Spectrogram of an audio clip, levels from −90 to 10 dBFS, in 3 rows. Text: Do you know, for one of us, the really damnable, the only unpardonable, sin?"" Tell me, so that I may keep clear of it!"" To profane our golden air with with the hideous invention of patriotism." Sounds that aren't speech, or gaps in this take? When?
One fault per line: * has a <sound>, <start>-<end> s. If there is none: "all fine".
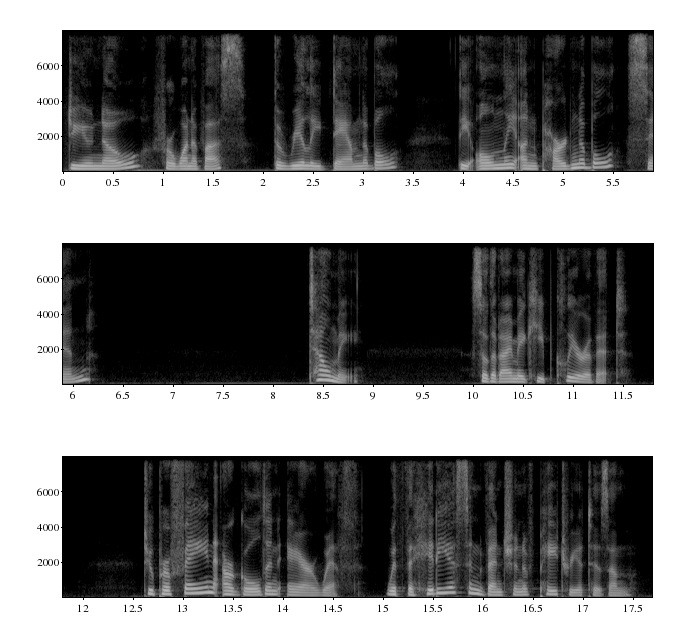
all fine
